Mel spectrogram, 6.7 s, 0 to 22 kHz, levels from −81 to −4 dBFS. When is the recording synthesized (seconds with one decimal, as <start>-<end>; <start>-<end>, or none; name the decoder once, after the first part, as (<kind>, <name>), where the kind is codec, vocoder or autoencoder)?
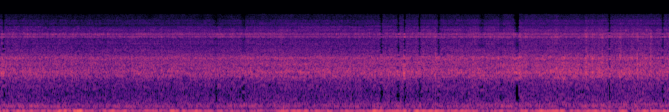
1.3-3.3 (autoencoder, DAC-VAE); 4.5-6.0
